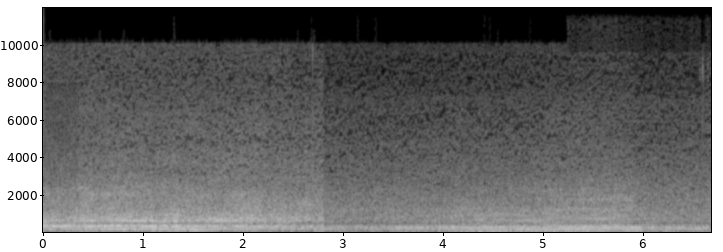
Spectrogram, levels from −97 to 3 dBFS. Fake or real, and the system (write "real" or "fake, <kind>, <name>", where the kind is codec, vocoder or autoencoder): real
